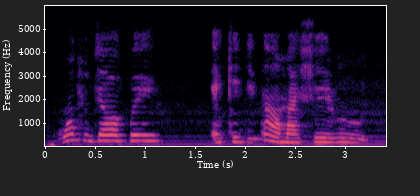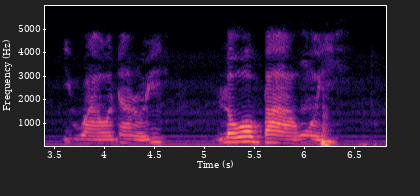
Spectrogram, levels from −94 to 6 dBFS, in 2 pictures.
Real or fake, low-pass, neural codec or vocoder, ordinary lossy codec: fake; 5.4 kHz; codec, 16 kHz, 16 kbps, FreqCodec, smaller model; none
